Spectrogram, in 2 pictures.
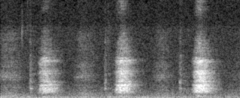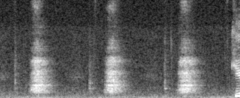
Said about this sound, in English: Inhaling through the nose, out through the mouth.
